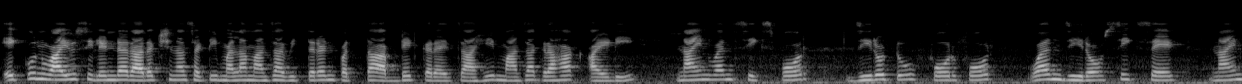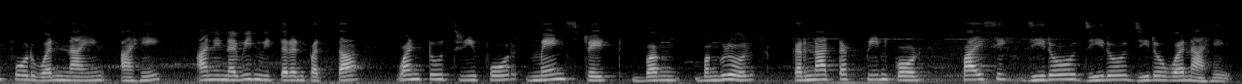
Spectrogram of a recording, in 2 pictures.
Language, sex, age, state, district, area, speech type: Marathi, female, 45-60, Maharashtra, Nashik, urban, read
